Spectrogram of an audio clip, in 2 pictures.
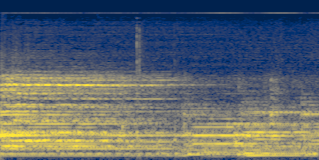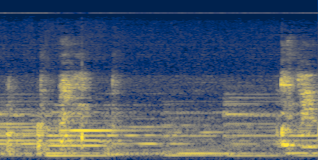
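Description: Music: sustained chords over a low bass line that changes notes about two seconds in.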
